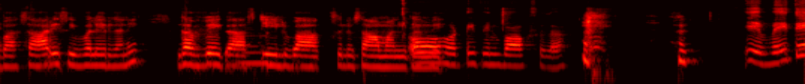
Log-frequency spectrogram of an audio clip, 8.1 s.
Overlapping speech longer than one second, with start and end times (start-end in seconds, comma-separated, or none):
none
